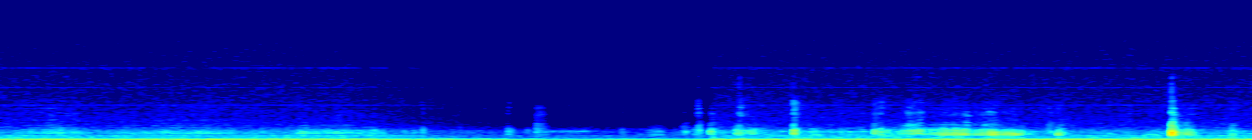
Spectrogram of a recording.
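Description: Felt-tip marker scratching across paper as letters are drawn, with a pause in the middle, then a patch of scratching among light taps and a sharp click near the end.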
